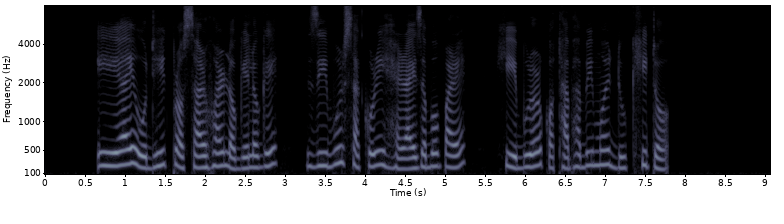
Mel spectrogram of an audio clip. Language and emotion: Assamese, sad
